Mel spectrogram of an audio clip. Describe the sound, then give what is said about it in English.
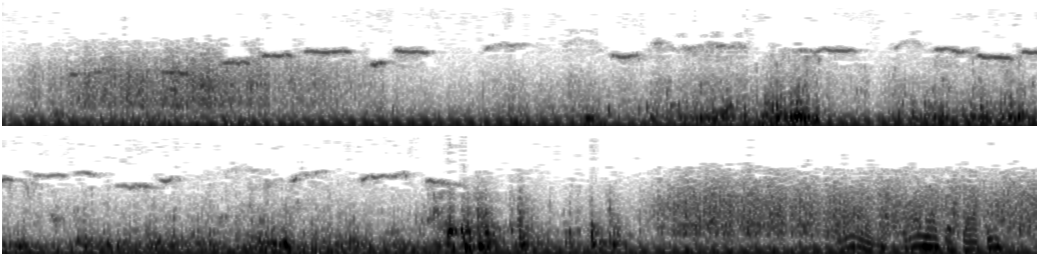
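A military lieutenant whistles the tune of "Anchors Aweigh" from a low position into the sails of a model warship to propel it, a string of short, high, bright notes carried over a steady low mechanical rumble, with clattering noise rising toward the end. “whistling anchors away from a low position to propel a model warship.”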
